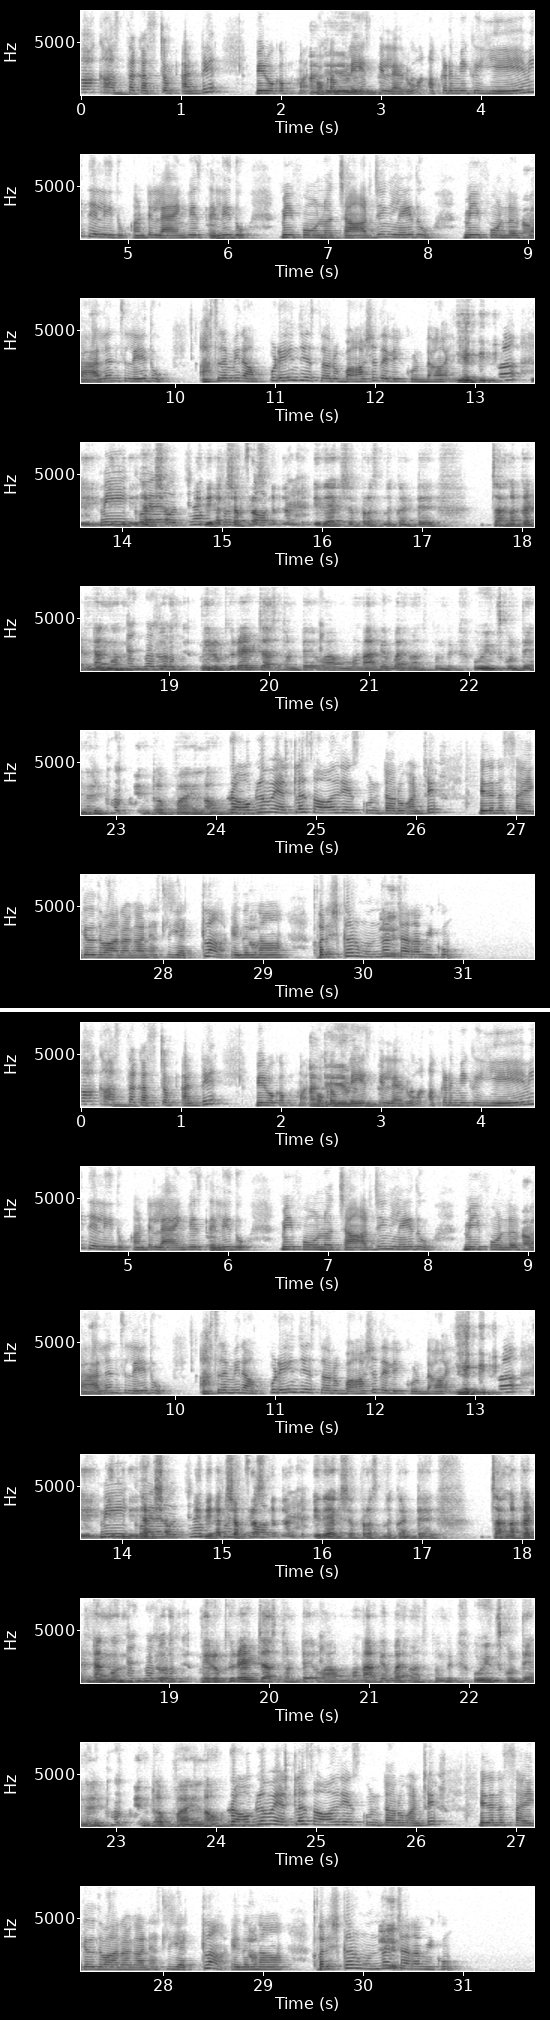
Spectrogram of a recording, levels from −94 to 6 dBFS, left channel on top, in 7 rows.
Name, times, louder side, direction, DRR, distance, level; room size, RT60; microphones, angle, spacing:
voice 1, 0.0-1.4 1.7-6.2 6.5-9.9 10.2-12.9 13.2-15.8 18.6-19.2 22.7-23.1 24.1-26.2 26.6-30.9, left 1 dB, 5° left, 0.8 m, -29 dB
voice 2, 2.3-3.0 5.8-6.0 8.9-9.3 12.8-13.2 13.6-17.4 17.7-19.0 19.3-22.8 23.2-24.3 28.9-29.0 30.2-30.4, right 1 dB, 75° right, 1.8 m, -26 dB
12.5 x 5.4 x 7.9 m
head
